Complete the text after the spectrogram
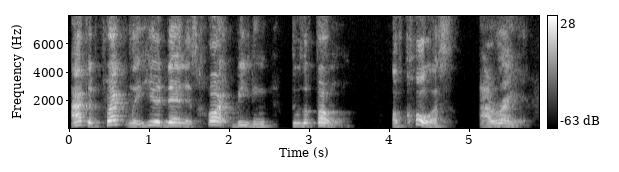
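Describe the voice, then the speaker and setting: A woman reading a children's picture book aloud, adding gentle explanatory asides for young listeners. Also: mid-range voice, expressive, a little slow. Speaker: read-aloud storyteller.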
